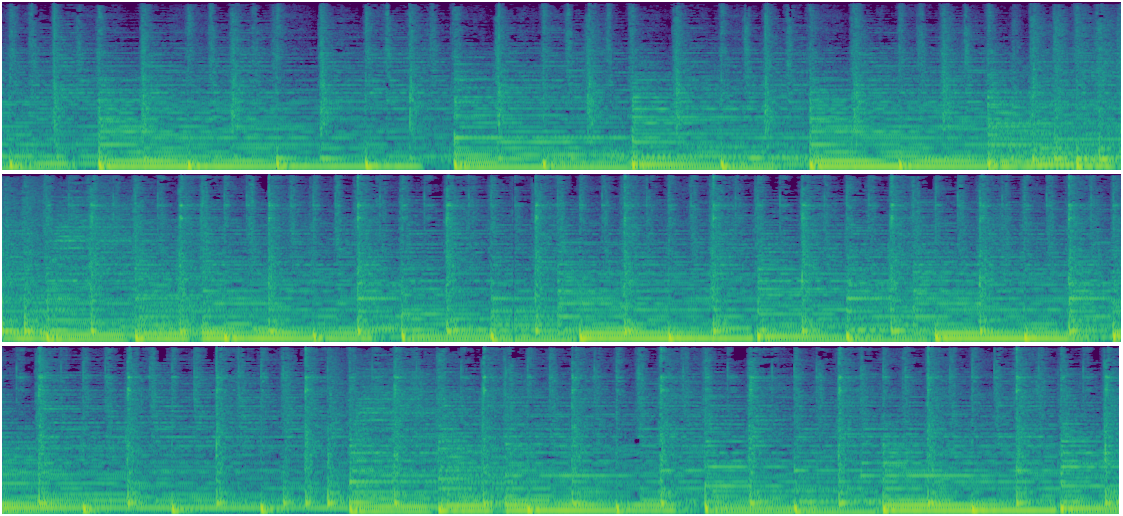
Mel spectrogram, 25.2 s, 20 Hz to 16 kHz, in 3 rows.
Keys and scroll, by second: 24.6 ctrl+t.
